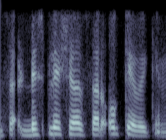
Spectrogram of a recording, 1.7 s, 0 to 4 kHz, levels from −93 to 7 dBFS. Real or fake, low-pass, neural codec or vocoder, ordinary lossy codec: real; 3.6 kHz; none; none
